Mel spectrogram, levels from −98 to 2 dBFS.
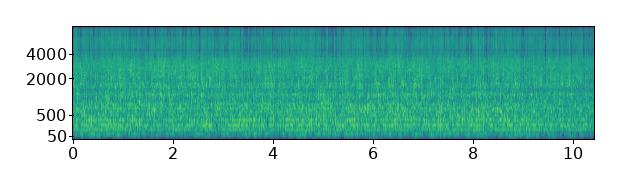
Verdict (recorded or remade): remade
